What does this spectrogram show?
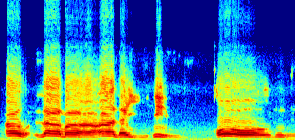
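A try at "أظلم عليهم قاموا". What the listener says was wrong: Okey, boleh diperikatkan lagi dah pada huruf za tu.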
